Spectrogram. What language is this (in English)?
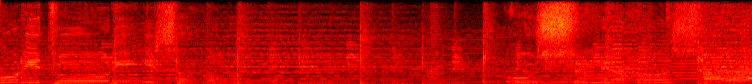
Korean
